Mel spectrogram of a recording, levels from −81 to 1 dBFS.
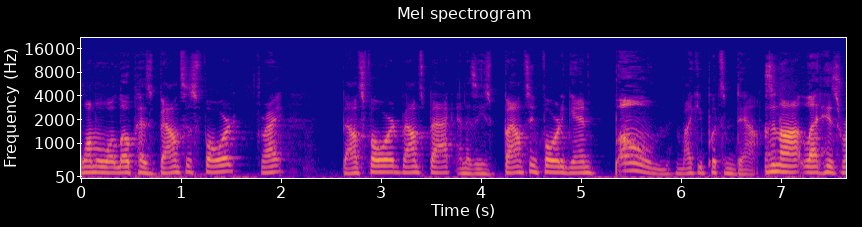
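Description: At 6.83 s the sound jumps abruptly forward with a brief blip, breaking continuity. This is likely a stream segment skipped: one segment of the segmented stream failed to load and playback resumed at the next, dropping that stretch of programme.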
